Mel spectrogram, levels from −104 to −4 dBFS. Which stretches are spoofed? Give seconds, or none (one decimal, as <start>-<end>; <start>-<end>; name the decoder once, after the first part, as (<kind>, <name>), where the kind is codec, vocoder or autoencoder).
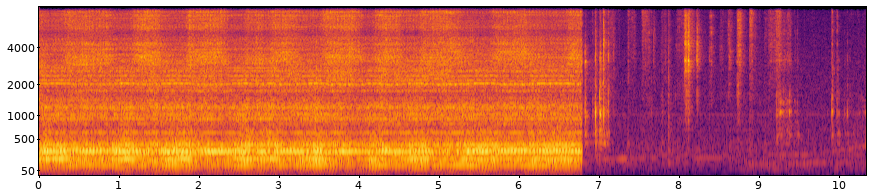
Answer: none

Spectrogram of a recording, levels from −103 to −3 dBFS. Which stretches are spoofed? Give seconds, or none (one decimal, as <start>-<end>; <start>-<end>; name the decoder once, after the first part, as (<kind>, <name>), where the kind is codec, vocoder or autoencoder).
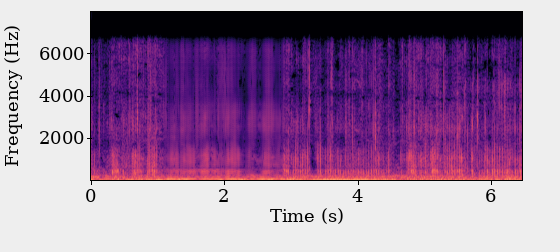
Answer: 1.1-2.9 (vocoder, BigVGAN v2)

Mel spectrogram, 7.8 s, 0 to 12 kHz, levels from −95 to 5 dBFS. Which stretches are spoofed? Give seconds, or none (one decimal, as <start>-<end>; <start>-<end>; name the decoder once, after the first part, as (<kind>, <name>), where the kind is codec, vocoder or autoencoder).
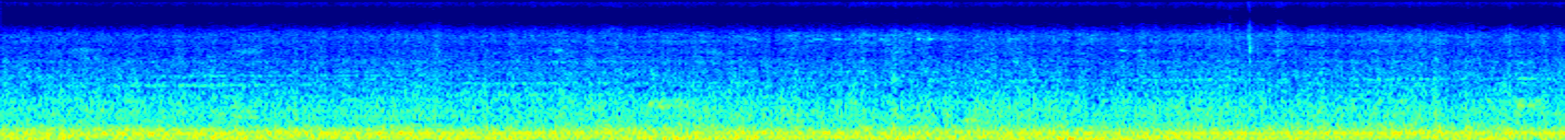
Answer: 0.0-1.1 (vocoder, BigVGAN v2); 2.7-7.8

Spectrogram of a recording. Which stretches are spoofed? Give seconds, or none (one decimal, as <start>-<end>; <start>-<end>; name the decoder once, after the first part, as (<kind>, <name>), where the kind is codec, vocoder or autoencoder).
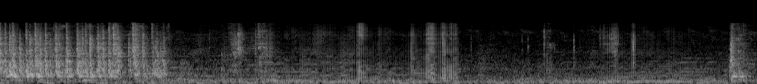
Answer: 2.7-4.6 (vocoder, BigVGAN v2); 6.0-6.9

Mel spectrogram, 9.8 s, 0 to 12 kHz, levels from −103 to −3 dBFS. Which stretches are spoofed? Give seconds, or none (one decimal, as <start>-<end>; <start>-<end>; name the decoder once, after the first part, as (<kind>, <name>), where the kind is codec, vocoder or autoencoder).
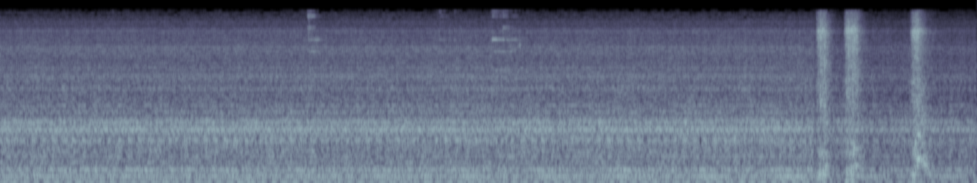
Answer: none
